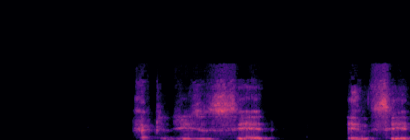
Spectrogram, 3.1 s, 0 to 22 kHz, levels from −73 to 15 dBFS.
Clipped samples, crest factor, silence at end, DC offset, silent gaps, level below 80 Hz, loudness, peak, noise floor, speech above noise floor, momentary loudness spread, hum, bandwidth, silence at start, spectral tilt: under 0.1%; 20 dB; 0 s; under 0.1%; none; -74 dBFS; -24 LUFS; -8 dBFS; -86 dBFS; 61 dB; 10 LU; none; 12.5 kHz; 1 s; -1 dB/octave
